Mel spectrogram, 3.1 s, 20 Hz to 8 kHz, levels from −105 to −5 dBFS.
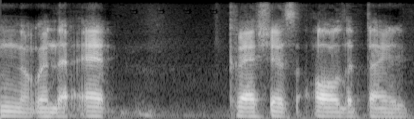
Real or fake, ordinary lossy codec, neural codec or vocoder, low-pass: fake; none; codec, 16 kHz, 1.1 kbps, Voila-Tokenizer; 7.2 kHz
